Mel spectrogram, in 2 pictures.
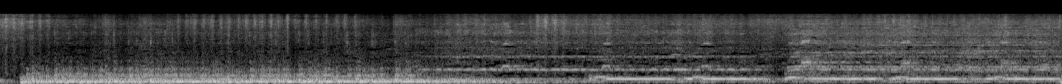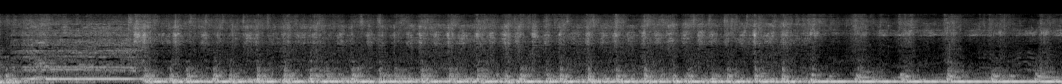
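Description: Music for an Aztec-style dance: long held low droning tones, with steady shaking of rattles over them. The held notes shift about six, eight and twelve seconds in.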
